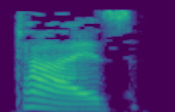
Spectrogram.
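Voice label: "ties", British English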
